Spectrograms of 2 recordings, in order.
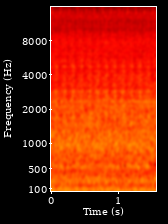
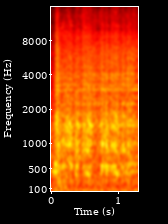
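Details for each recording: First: BMW E70 X5 with N52 engine, sat for two years, first start after starter replacement: light, quick ticking over a steady idle, rising with engine speed; valvetrain tapping blamed on oil supply not yet established after sitting, not confirmed. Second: 2007-2010 BMW E70 X5 with N52 engine, sat for two years, right after a starter replacement: brief quick crank catches almost at once and settles into a smooth idle; clean normal start. Some tapping noted, blamed on poor oil supply after sitting.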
